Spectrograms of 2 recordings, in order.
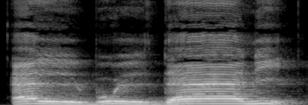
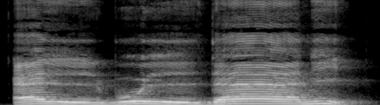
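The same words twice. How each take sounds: The two takes are said the same way.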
